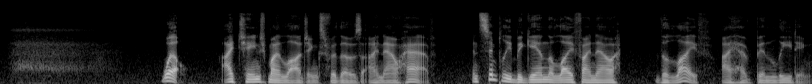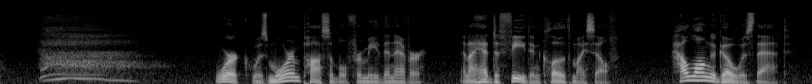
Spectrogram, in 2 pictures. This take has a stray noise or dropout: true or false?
true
